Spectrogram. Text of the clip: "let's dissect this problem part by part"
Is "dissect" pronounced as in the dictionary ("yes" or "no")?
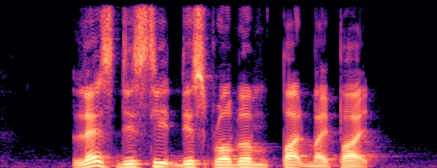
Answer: no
